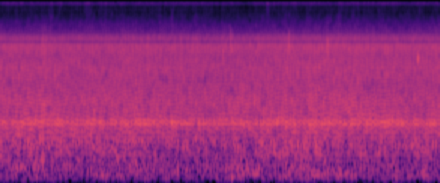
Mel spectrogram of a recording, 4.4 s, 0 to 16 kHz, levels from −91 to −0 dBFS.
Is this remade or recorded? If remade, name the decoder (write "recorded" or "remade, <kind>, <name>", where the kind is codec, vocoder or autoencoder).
remade, vocoder, Vocos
